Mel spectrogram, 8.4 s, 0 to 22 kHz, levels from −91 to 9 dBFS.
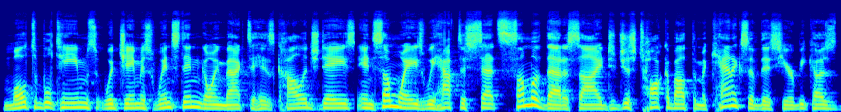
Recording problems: none

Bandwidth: 14.5 kHz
